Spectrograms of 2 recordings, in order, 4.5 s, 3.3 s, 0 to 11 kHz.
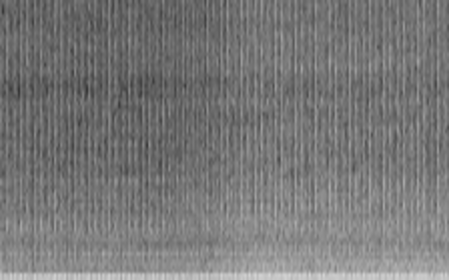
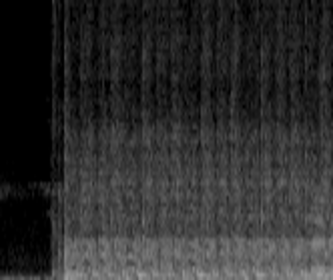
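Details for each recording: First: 1982 VW Vanagon Westfalia diesel on a chilly day, just started after a new battery, glow plugs and starter: even clatter at steady idle, about three to four beats a second, no misses or surging. A normal, healthy idle. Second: 1982 VW Vanagon Westfalia diesel with new glow plugs and starter, chilly day: after the starter engages, a slow, uneven chug about three times a second that never catches; cranks but won't start, battery sounds weak, jump start planned.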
